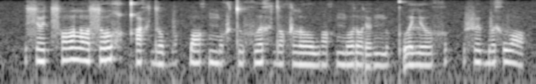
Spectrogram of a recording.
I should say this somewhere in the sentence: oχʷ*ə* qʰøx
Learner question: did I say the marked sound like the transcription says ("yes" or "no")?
yes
